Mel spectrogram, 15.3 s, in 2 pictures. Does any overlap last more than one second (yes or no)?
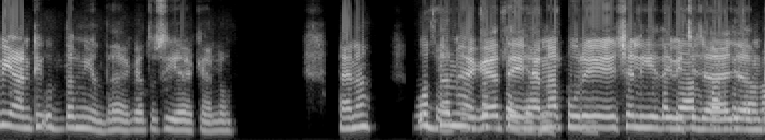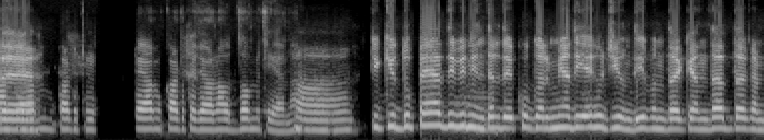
yes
